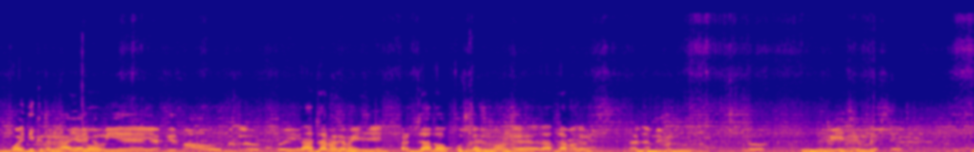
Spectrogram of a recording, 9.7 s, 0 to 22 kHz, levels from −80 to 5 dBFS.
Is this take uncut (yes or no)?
no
